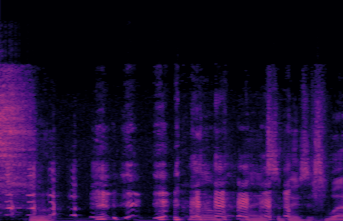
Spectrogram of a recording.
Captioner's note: laughs; laugh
